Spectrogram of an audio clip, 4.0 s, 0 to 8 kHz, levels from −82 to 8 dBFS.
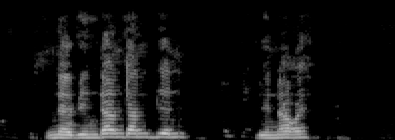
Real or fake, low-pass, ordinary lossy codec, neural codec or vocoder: real; 7.2 kHz; Opus, 64 kbps; none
